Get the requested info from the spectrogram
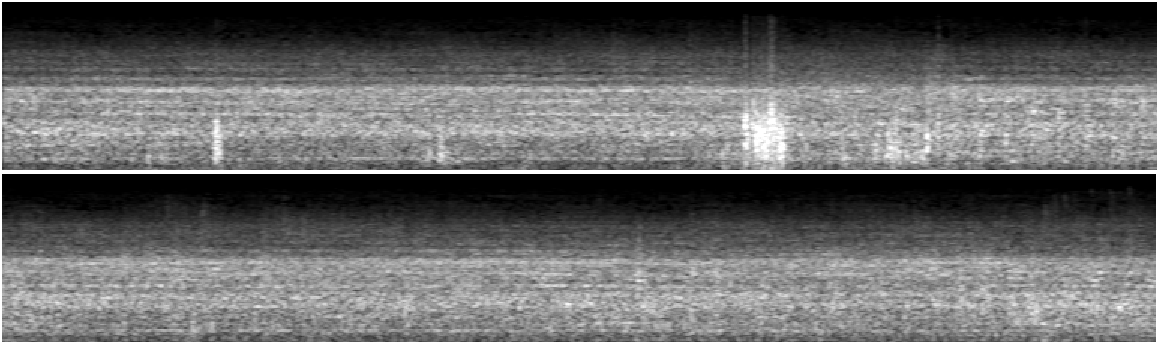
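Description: Grain hopper wagons of a freight train rolling past: a steady rush of steel wheels on rail, with a brief louder knock about five seconds in.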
